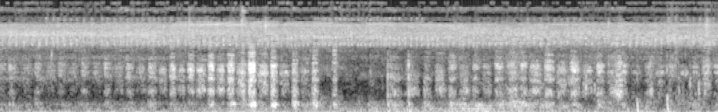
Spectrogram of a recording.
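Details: Shiba Inu dog in the countryside, panting as it welcomes its owner home: quick, soft, breathy huffs in an uneven rhythm, fairly faint, with a steady hiss of background noise.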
